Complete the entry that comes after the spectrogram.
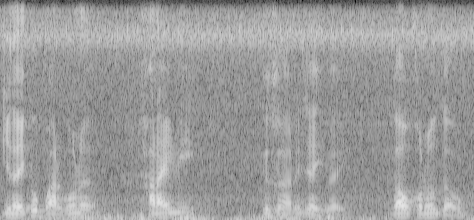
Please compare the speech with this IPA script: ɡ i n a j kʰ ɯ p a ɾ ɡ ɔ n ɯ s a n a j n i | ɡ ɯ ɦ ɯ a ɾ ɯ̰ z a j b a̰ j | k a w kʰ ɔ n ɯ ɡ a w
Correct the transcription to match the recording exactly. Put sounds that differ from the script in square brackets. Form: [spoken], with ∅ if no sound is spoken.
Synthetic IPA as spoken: ɡ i n a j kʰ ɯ p a ɾ ɡ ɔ n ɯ [h] a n a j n i | ɡ ɯ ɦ ɯ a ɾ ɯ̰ z a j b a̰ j | [ɡ] a w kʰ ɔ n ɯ ɡ a w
